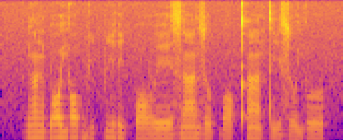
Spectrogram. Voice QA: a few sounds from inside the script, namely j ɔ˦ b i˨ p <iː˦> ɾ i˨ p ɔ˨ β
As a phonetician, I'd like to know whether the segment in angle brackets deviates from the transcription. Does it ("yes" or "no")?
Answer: yes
